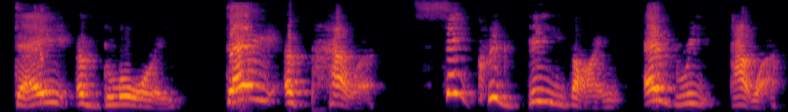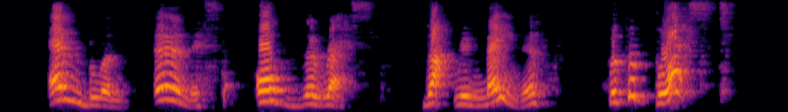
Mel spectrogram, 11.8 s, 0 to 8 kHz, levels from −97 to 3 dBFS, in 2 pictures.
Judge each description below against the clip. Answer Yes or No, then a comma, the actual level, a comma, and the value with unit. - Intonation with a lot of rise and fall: Yes, wide, 8.2 semitones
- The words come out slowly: Yes, slow, 105 wpm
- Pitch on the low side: No, very high, 295 Hz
